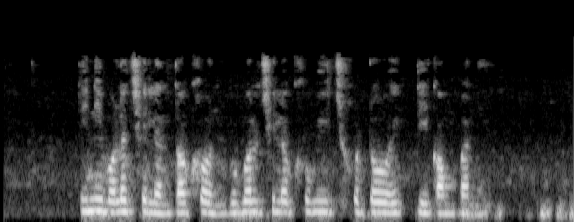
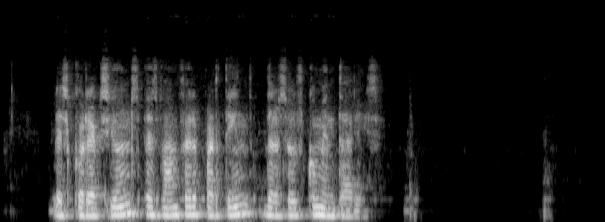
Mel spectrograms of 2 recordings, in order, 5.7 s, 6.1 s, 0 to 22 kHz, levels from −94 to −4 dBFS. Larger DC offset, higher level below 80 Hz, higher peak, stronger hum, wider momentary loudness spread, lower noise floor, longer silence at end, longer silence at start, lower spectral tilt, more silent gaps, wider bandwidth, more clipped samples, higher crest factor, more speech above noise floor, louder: neither; about the same, -56 dBFS vs -56 dBFS; about the same, -2 dBFS vs -4 dBFS; neither; first, 12 LU vs 7 LU; second, -59 dBFS vs under -90 dBFS; second, 0 s vs 2.3 s; first, 0.8 s vs 0.5 s; second, -6.5 dB/octave vs -8 dB/octave; neither; first, 8 kHz vs 6.8 kHz; neither; about the same, 18 dB vs 18 dB; second, 40 dB vs over 70 dB; about the same, -19 LUFS vs -21 LUFS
